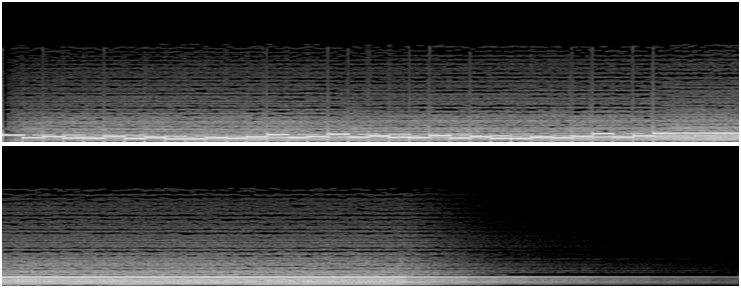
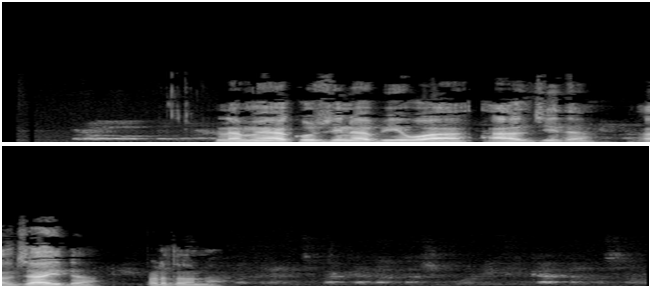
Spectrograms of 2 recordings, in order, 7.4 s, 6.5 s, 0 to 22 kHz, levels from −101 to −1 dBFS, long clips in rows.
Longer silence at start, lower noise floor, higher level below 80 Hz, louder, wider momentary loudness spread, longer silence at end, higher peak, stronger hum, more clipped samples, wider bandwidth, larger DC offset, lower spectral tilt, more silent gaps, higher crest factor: second, 0 s vs 0.4 s; second, -48 dBFS vs -65 dBFS; first, -54 dBFS vs -64 dBFS; first, -14 LUFS vs -21 LUFS; second, 4 LU vs 23 LU; first, 0.75 s vs 0.5 s; about the same, -2 dBFS vs 0 dBFS; neither; neither; about the same, 10 kHz vs 9.8 kHz; neither; second, -3.5 dB/octave vs -5 dB/octave; neither; second, 12 dB vs 22 dB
